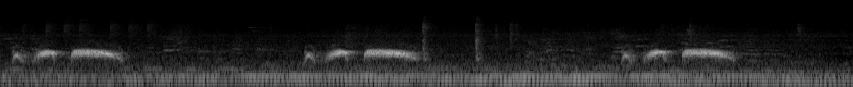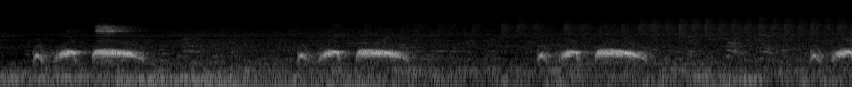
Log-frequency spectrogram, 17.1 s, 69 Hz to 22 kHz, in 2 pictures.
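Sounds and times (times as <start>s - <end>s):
dove cooing: 0.0s - 2.1s, 2.9s - 4.4s, 6.1s - 7.8s, 8.6s - 10.5s, 11.4s - 17.0s.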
